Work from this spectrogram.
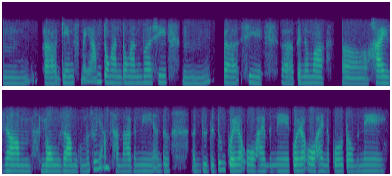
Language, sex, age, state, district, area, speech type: Manipuri, female, 18-30, Manipur, Kangpokpi, urban, conversation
